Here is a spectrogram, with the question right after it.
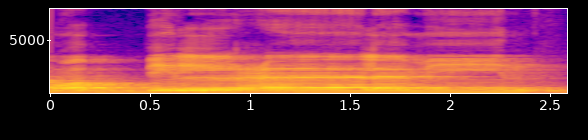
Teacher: ലക്കും ദീനുക്കും വലിയ ദീൻ, അവിടെ വലിയ ദീൻ എന്നും ഖിറാത്തുള്ളതുപോലെ റബ്ബിൽ ആലമീൻ റായിന് തഫ്ഖീം കൊടുത്ത് തടിപ്പിക്കുക. സ്വരഭാരത്തോടെ റായിനെ ഉച്ചരിക്കണം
